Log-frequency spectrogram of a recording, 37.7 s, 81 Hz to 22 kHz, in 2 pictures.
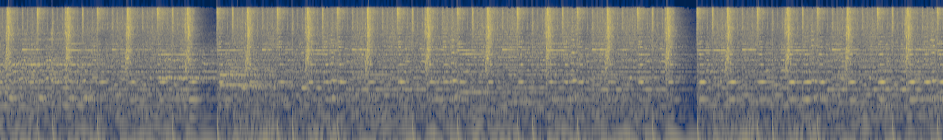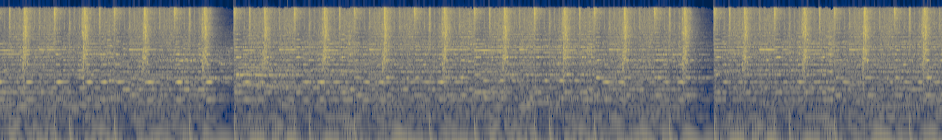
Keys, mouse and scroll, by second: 0.2 0, 0.4 alt+Down, 1.4 alt+Right, 2.6 alt+Right, 4.5 shift+click, 5.2 shift+click, 6.3-7.4 typing, 14.1 typing, 16.1 u, 16.8-17.2 alt+scroll down 1, 21.9 alt+click, 25.8 typing, 27.4 typing.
